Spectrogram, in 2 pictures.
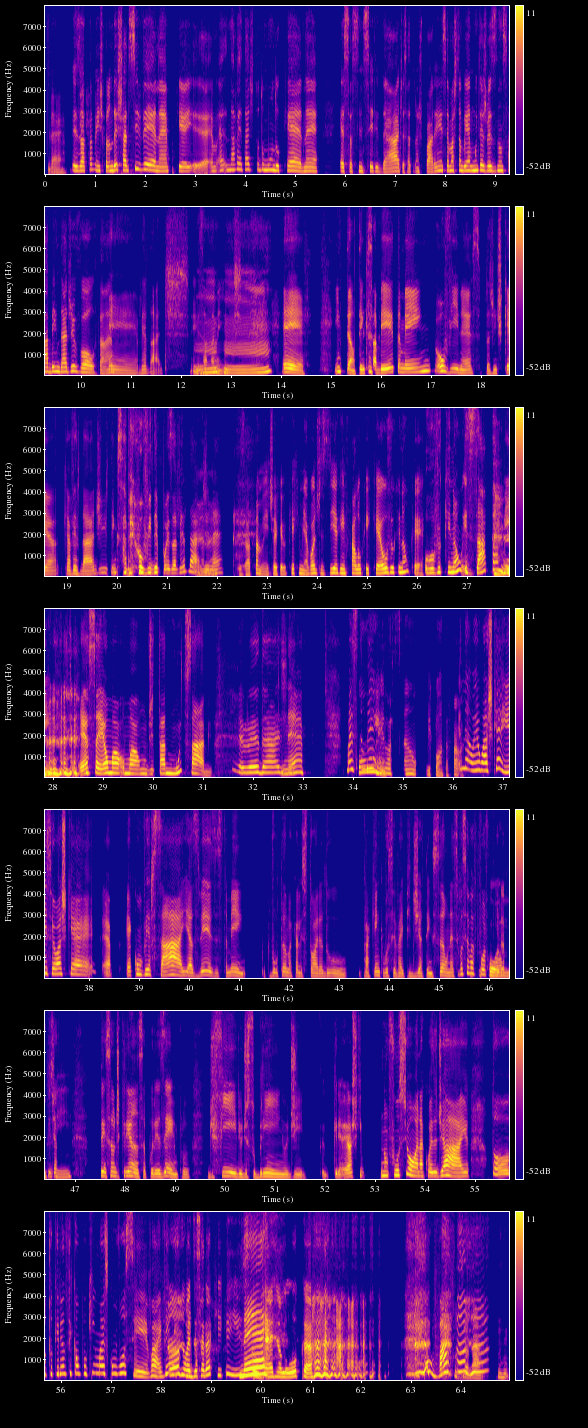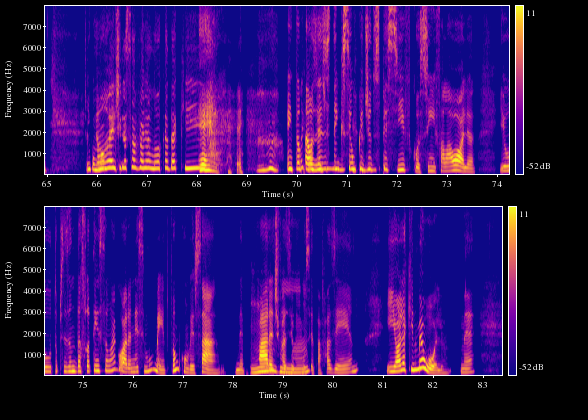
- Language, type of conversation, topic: Portuguese, podcast, Como posso pedir mais atenção sem criar tensão?
- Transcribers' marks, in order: other background noise; tapping; drawn out: "Uhum"; chuckle; laughing while speaking: "ouvir"; laugh; laugh; chuckle; laughing while speaking: "É"; chuckle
